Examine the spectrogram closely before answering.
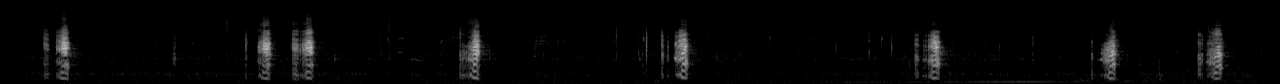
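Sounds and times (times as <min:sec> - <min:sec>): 
White-faced Ibis nasal quacks: 0:00.4 - 0:00.8, 0:02.4 - 0:03.2, 0:04.1 - 0:04.9, 0:06.6 - 0:07.0, 0:09.1 - 0:09.5, 0:10.9 - 0:11.3, 0:12.0 - 0:12.3.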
